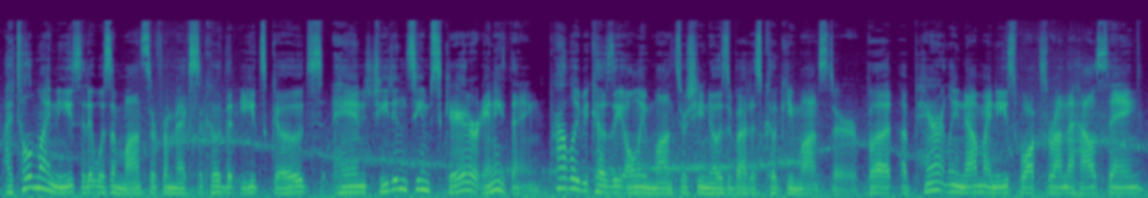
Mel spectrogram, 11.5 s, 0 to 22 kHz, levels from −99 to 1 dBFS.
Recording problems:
wind noise on the microphone; occasional gusts; 15 dB below the speech

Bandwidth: 14.5 kHz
